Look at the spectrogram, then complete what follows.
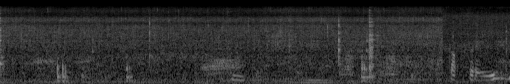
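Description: Beef sizzling steadily on a hot dome grill pan over a portable gas stove, with a few sharp clicks of metal tongs and scissors against the pan.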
